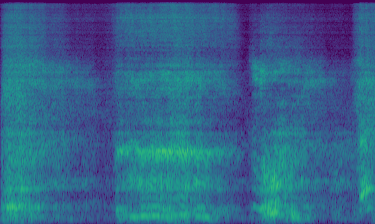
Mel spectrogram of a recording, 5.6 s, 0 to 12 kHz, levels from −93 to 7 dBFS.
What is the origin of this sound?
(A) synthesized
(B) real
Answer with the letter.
A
